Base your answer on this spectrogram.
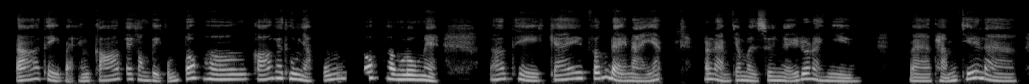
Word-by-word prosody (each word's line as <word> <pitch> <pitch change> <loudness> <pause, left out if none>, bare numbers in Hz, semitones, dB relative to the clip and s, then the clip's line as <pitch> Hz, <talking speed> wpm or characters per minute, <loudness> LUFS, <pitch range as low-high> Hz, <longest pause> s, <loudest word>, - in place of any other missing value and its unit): đó 200 +8 +2
thì 215 - -1
bạn 165 -2 -4
có 210 +6 -1
cái 250 0 -2
công 200 -3 -2
việc 165 -3 0
cũng 165 +6 -3
tốt 275 +5 +4
hơn, 235 -1 +2
có 225 +3 0
cái 290 - +3
thu 255 -3 +4
nhập 180 -6 0
cũng 240 +8 -1 0.2
tốt 290 +2 +4
hơn 240 -2 +6
luôn 225 -1 +7
nè. 185 -5 +3 0.5
Đó, 225 +3 -2
thì 225 -9 0
cái 240 +7 0
vấn 280 +4 +3
đề 225 - +3
này 160 -1 -1
á 215 +6 -1 0.4
nó 250 - 0
làm 200 -10 -2
cho 195 - -4
mình 180 -4 0
suy 190 +5 0
nghĩ 175 -1 -1
rất 255 - +4
là 235 - 0
nhiều 160 -4 -2 0.5
và 160 -1 -1
thậm 165 +2 -1
chí 265 +9 +2
là, 175 - -1
210 Hz, 225 wpm, -26 LUFS, 170-245 Hz, 0.5 s, luôn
